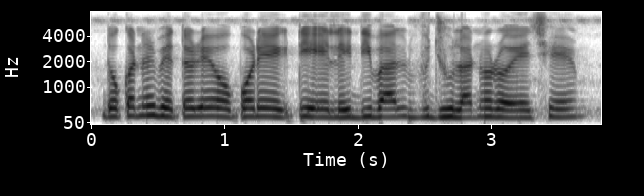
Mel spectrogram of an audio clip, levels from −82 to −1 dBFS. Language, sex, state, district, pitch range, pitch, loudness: Bengali, female, West Bengal, Alipurduar, 210-220 Hz, 215 Hz, -13 LUFS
